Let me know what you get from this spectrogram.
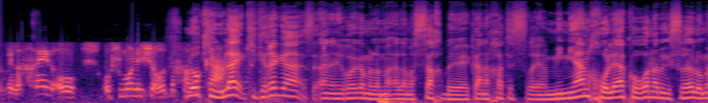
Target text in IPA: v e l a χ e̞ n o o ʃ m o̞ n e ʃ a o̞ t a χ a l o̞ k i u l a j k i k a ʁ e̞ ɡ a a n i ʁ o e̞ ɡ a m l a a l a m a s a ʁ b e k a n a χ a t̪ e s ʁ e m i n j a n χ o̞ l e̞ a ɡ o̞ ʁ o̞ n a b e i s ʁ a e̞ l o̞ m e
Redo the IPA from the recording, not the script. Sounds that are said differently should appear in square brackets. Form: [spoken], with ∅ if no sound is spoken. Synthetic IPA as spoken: v e l a χ e̞ n o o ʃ m o̞ n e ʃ a o̞ t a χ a l o̞ k i u l a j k i k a ʁ e̞ ɡ a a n i ʁ o e̞ ɡ a m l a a l a m a s a [χ] b e k a n a χ a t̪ e s ʁ e m i n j a n χ o̞ l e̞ a [k] o̞ ʁ o̞ n a b e i s ʁ a e̞ l o̞ m e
